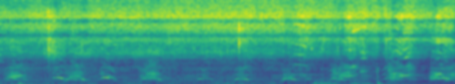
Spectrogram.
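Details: Sled dogs at the start chute of the Can-Am Crown International Sled Dog Race in Maine give a chorus of high, arching, overlapping yelps and barks, eager to run, on a hot day, with a faint crowd murmur beneath.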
